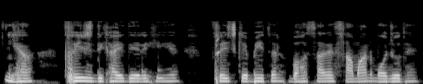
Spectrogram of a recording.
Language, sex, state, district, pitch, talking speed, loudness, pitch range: Hindi, male, Jharkhand, Ranchi, 145 Hz, 200 wpm, -16 LUFS, 140-145 Hz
